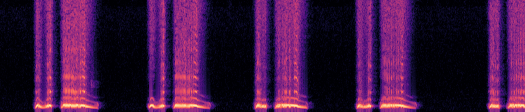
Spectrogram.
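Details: Five steady phrases of spotted dove cooing in the 'giọng đồng sấm' style, used as a trapping lure and to train decoy birds: a clipped two-part note, then a full, gently falling coo, with gaps of over a second, nothing else audible.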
